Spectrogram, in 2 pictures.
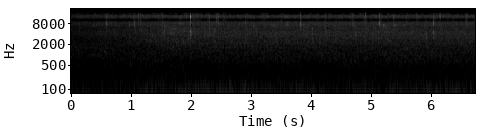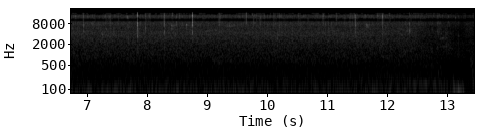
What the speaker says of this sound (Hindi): बारिश हो रही है बहुत तेज़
